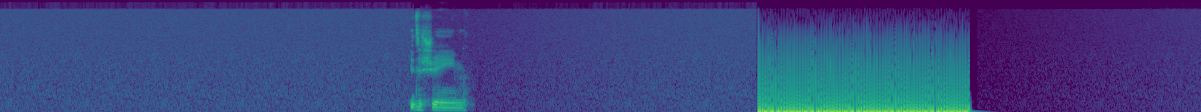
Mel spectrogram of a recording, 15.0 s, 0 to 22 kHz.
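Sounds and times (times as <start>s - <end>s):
faint hiss: 0.0s - 9.5s, 12.3s - 15.0s
distorted pulsing bass buzz: 9.5s - 12.2s.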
